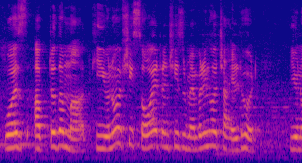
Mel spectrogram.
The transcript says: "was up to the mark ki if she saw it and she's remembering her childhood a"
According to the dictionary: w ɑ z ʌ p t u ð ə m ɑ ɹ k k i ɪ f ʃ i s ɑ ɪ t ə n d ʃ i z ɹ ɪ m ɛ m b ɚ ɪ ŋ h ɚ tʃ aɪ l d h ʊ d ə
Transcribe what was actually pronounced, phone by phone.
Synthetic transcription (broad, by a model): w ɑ z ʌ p t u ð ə m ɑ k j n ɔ ɪ f ʃ i s ɑ ɪ t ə n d ʃ i z ɹ ɪ m ɛ m b ɚ ɪ ŋ h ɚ tʃ aɪ l d h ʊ d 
